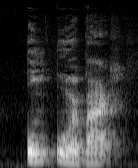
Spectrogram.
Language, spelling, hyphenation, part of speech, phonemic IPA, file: Dutch, onoorbaar, on‧oor‧baar, adjective, /ˌɔnˈoːr.baːr/, Nl-onoorbaar.ogg
- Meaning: indecent, improper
